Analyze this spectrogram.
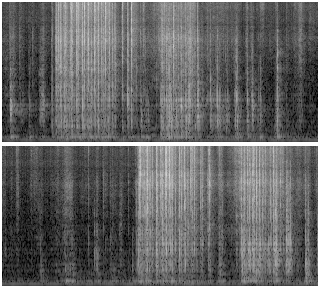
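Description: A deck of cards is shuffled in quick riffling bursts.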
